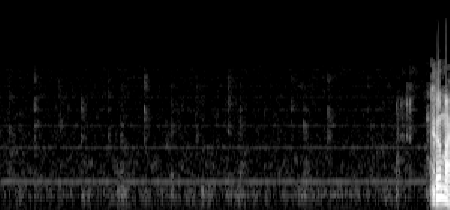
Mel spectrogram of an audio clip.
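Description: Near silence: faint room tone with a low steady hum and a few faint ticks, until speech starts right at the end.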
